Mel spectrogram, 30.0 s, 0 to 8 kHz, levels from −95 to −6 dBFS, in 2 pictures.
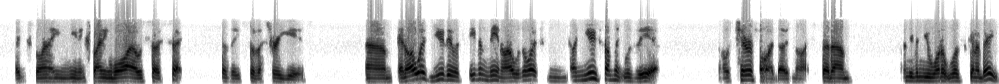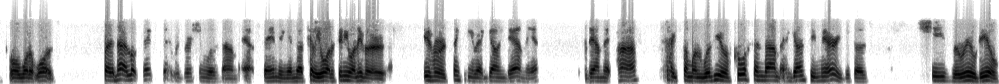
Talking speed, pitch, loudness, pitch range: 195 wpm, 130 Hz, -13 LUFS, 120-160 Hz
